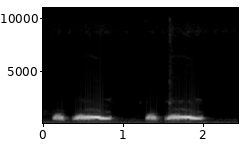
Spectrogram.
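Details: Spotted dove call used to provoke other birds: two repeated low cooing phrases, each a short coo then a longer falling coo, about a second apart, with a faint low hum behind.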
